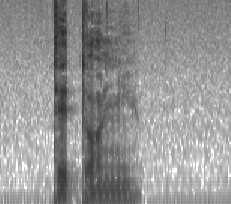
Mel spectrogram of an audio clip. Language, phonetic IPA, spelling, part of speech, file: Polish, [ˈtɨtɔ̃ɲ], tytoń, noun, Pl-tytoń.ogg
